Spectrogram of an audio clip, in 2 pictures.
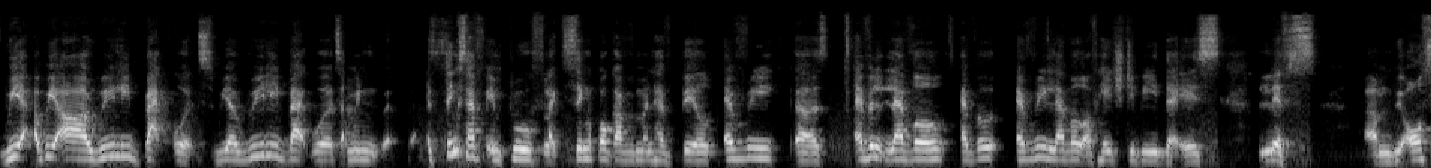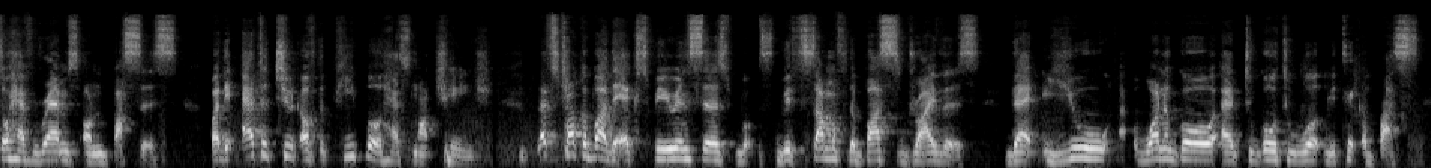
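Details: Adult speaker; typical speech.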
